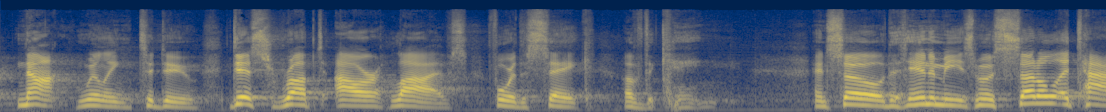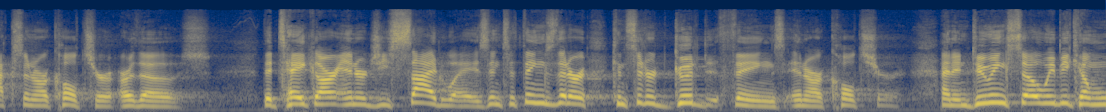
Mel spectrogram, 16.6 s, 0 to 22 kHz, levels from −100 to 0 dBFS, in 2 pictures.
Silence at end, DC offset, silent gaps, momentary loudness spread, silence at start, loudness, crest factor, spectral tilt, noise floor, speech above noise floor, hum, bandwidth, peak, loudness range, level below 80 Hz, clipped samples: 0 s; under 0.1%; none; 13 LU; 0 s; -19 LUFS; 18 dB; -3.5 dB/octave; -53 dBFS; 34 dB; none; 16 kHz; -2 dBFS; 4 LU; -64 dBFS; under 0.1%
